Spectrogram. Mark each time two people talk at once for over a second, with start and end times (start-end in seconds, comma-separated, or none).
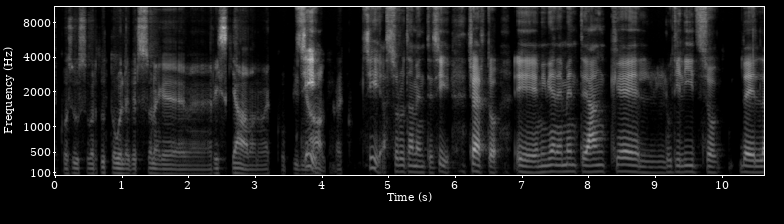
none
